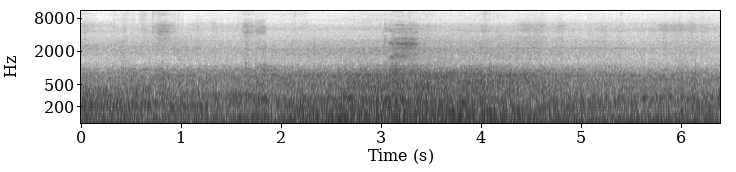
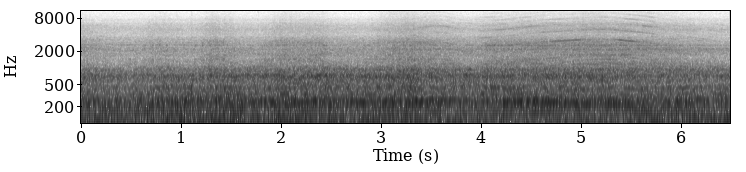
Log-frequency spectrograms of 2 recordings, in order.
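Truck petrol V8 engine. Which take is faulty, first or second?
first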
